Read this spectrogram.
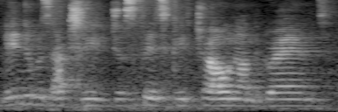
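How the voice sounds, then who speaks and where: A woman with a Dublin accent tells her story to a panel audience and builds into open indignation. Her voice is bright and carries, but it is heard from a distance in a large echoey hall. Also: fairly low pitch, level tone, fast. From Ireland. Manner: indignant, storytelling, rising to anger. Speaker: local campaigner on a panel. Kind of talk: impassioned panel talk.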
